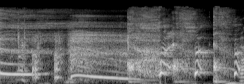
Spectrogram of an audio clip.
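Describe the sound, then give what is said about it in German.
A harsh coughing fit: several rough coughs in rapid succession with strained, wheezy breaths between them, loud, with no talking. “Woher kommt denn dieser Husten?”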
